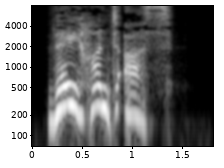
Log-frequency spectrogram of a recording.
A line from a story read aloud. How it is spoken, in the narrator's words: he said, raising his voice so everyone could hear him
